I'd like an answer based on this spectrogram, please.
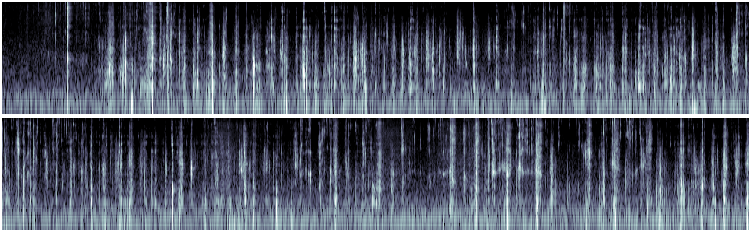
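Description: Close-miked chewing of fermented skate with pork and aged kimchi, a dense, irregular run of crunches that starts about a second in.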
